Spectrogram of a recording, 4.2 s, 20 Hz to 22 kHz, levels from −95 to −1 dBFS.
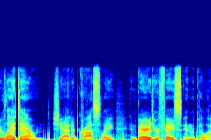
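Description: From 0.88 to 4.19 s, a train of clicks, around forty, ticks at about 10.3 per second, unevenly spaced, roughly as loud as the speech. Their matching shape, unlike random crackle, points to likely interference.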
